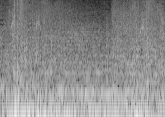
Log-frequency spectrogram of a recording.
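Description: Confringo blasting spell exploding in Hogwarts Legacy, a loud close boom with a crackling burst, part of rapid back-to-back spell impacts and rumbling debris throughout.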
